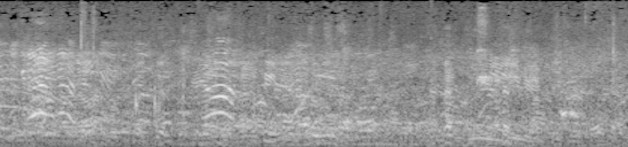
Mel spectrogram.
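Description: Many overlapping voices of players and touchline spectators calling out and chatting at once, with a few louder shouted calls standing out, around a rugby pitch during play.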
